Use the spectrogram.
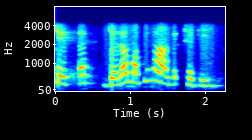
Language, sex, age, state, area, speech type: Sanskrit, female, 18-30, Rajasthan, urban, conversation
